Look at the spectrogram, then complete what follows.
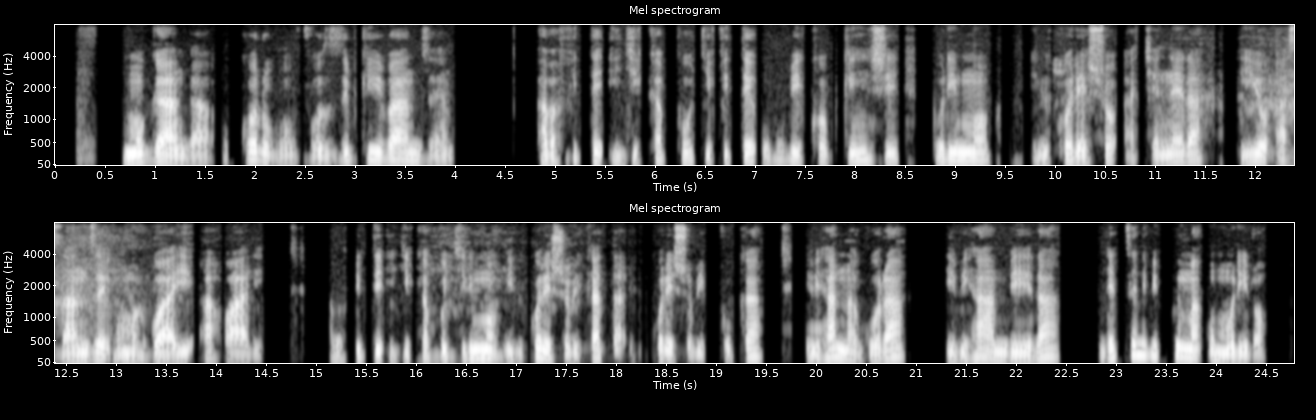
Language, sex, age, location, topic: Kinyarwanda, male, 36-49, Kigali, health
